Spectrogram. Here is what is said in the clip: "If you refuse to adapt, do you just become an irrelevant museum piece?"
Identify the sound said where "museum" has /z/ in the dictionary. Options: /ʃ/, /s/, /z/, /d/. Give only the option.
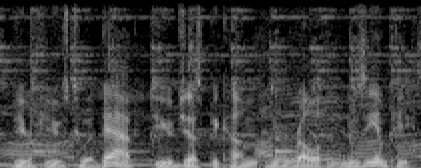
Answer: /z/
